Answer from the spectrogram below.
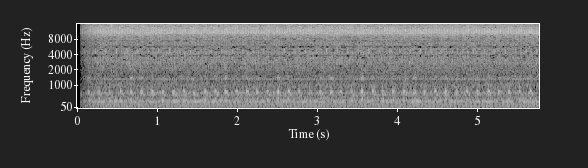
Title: Свист ремня ГРМ?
